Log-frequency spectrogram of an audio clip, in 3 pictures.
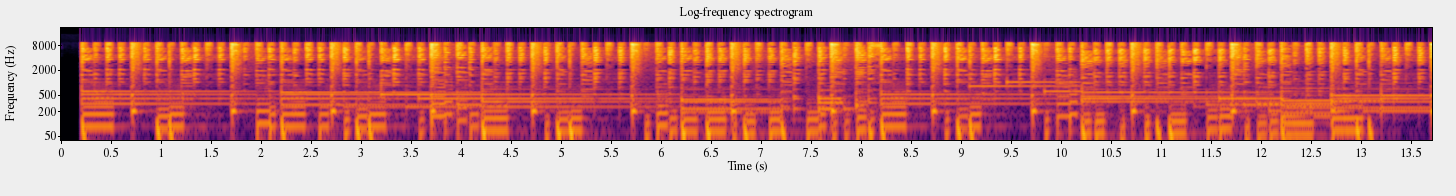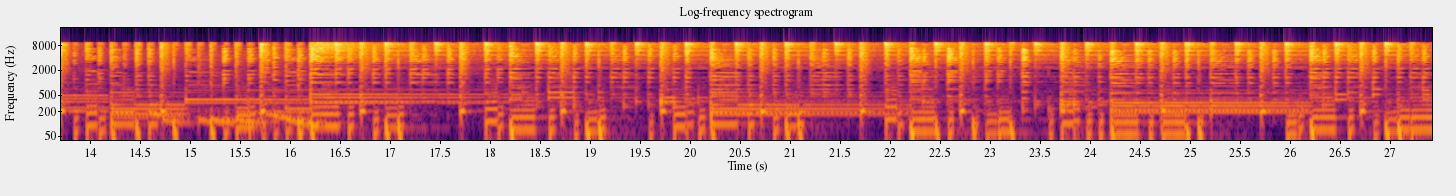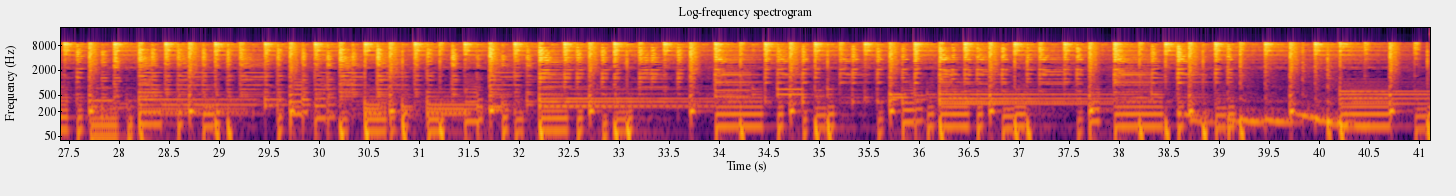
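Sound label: standard 16 beat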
